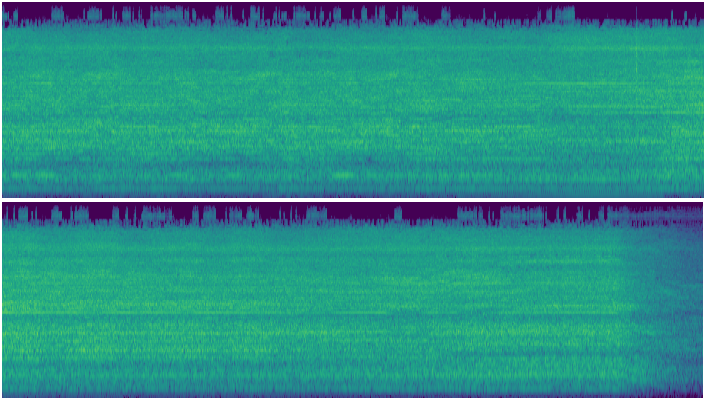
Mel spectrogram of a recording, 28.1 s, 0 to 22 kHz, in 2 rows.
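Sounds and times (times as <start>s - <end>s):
vacuum cleaner running: 0.0s - 28.0s.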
